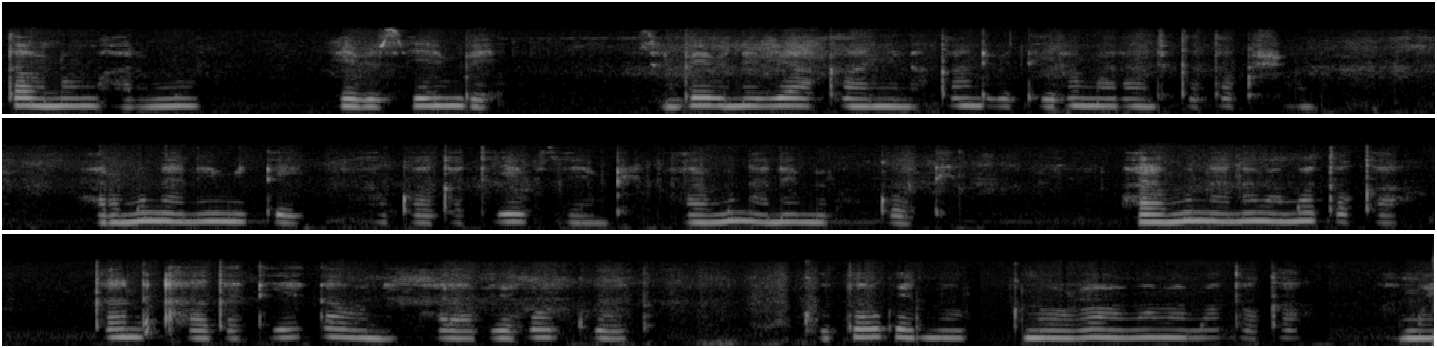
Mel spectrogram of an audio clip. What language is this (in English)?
Nyankole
